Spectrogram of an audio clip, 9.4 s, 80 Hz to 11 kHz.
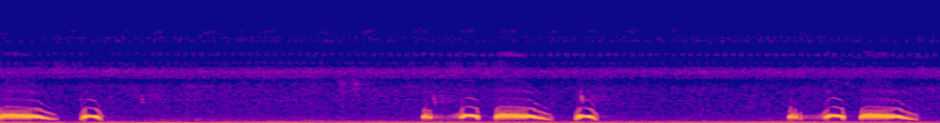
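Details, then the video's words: Spotted dove lure call used for trapping wild doves: three separate cooing phrases, each two short rising-falling notes then a longer sliding coo, spaced about four seconds apart over a low steady hum. "PANGGILAN TUKUKUR PIKAT 2022 COCOK BUAT PANCINGAN TEKUKUR LIAR"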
